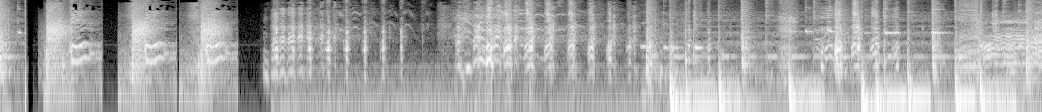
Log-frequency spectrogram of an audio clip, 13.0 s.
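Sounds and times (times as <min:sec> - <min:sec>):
women giggling and laughing: 0:03.3 - 0:09.0, 0:09.9 - 0:11.4.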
